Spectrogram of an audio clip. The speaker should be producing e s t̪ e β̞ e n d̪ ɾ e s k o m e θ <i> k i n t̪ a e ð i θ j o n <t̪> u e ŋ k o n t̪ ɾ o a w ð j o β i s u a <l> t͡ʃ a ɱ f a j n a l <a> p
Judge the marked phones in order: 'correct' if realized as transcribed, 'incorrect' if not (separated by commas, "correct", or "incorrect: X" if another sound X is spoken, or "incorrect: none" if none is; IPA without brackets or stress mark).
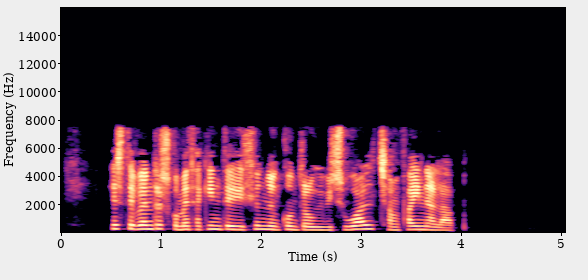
incorrect: a, incorrect: d̪, correct, correct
